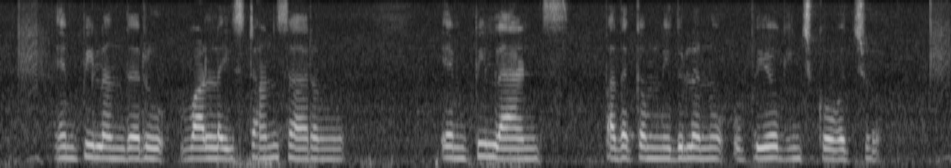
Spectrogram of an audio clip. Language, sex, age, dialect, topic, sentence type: Telugu, female, 31-35, Central/Coastal, banking, statement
